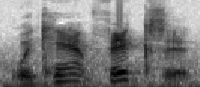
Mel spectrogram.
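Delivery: high, loud mocking echo of the congressman; jeering imitation of the politician; mocking quote. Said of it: "he says".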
